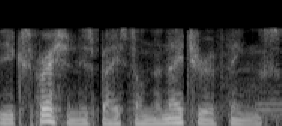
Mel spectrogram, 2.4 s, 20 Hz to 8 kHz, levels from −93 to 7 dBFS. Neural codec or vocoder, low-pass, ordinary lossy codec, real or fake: none; 7.2 kHz; AAC, 16 kbps; real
